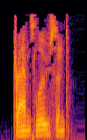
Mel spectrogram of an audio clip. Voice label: "translucent", English; adjectives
